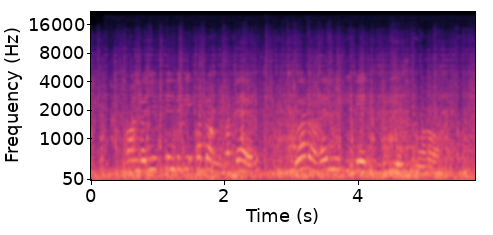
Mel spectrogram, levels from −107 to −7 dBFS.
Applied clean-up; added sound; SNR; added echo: none; Livestock, farm animals, working animals; 0 dB; none.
